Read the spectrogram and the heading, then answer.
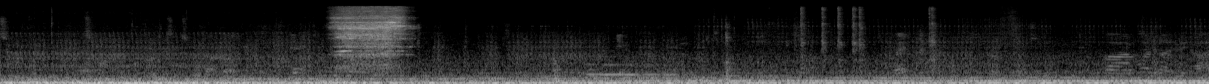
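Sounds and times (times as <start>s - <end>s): railcar engine rumble: 0.0s - 12.0s
loud hiss: 3.3s - 4.2s.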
